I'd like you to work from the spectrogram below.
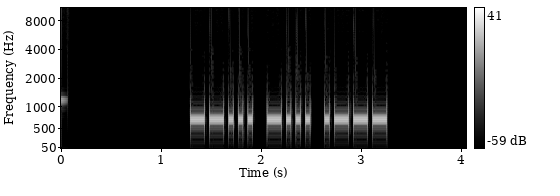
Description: Morse code, heard as a keyed tone, about 25 wpm, 700 Hz. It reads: 7BJ
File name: Three Letter-Number Combinations - 25wpm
